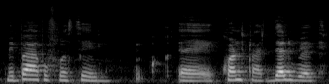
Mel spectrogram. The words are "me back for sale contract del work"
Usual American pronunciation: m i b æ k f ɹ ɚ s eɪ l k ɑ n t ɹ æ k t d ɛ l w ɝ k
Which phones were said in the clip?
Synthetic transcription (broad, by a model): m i b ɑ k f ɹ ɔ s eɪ n k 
